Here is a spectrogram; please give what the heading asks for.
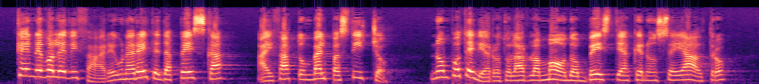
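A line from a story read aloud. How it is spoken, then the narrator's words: Grumbling, straining. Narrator (Italian): Brontola di tanto in tanto, affaticandosi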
